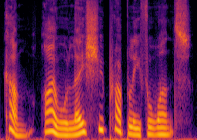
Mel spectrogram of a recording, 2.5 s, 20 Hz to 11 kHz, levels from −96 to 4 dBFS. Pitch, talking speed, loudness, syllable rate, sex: 180 Hz, 195 wpm, -16 LUFS, 4.5 syllables/s, male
